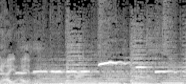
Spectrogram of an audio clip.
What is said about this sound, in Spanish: Y el que silba también.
